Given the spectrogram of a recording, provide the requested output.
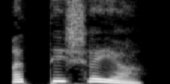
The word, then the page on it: ಅತ್ತಿಶಯ: attīaya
